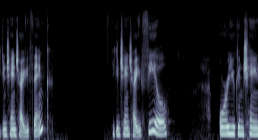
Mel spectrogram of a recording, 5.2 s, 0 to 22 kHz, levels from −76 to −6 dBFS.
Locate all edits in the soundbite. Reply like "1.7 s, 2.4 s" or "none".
none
